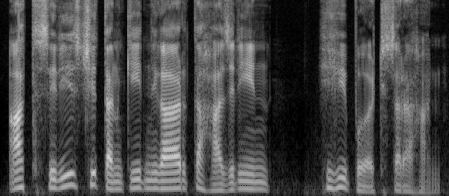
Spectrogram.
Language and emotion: Kashmiri, neutral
